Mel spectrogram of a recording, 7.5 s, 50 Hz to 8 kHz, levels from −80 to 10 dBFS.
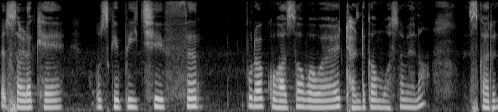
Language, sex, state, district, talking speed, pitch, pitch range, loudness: Hindi, female, Goa, North and South Goa, 130 wpm, 185 Hz, 180-200 Hz, -17 LUFS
